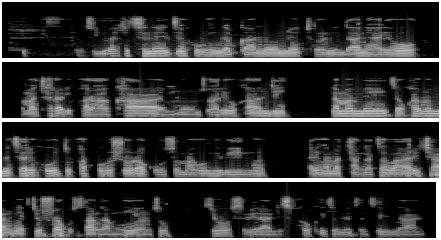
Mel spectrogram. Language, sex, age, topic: Rundi, male, 36-49, education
